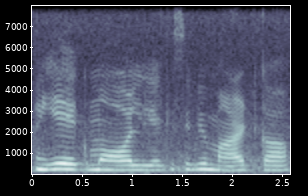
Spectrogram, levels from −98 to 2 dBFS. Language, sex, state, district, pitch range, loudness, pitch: Hindi, male, Madhya Pradesh, Dhar, 220-250 Hz, -14 LUFS, 230 Hz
